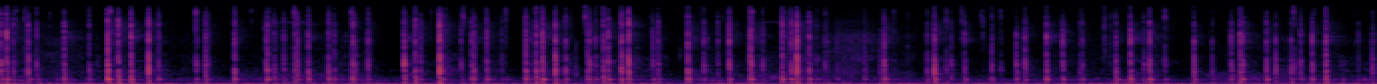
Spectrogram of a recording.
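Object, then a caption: Hardcover book with foil-laminated cover. Long acrylic nails tap rapidly on the glossy silver foil cover of a solid, medium-sized hardcover book held upright. The result is a dense stream of dozens of short, crisp clicks with almost no ring, over a faint steady low hum.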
